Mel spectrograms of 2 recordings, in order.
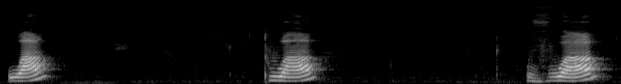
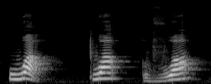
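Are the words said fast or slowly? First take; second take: slowly; fast. First: The words are said slowly, with gaps between them. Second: The words are said quickly, one right after another. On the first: "Je vais ralentir un petit peu" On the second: "J'ai fait vite"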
